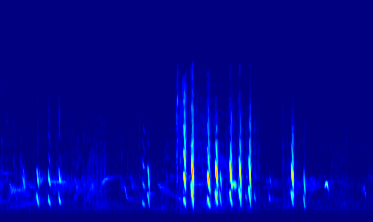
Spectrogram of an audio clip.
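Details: Quieter common linnet song, with soft scattered twitters that build into a louder, rapid burst of sharp chirps and then fade.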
